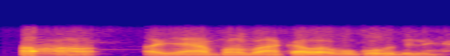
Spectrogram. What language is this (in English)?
Odia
